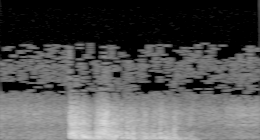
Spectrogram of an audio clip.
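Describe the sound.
Single cannon shot fired from a sailing warship: a sudden, heavy boom that rumbles and decays over about a second, with no voices.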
